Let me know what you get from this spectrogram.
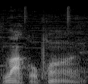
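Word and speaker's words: Tlacopan: That's a silent T right there. That's Lacopan.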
